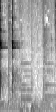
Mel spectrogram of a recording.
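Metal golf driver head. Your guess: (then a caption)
Crisp. A metal golf driver head is tapped twice, giving two bright, crisp metallic clinks with a short, lively ring rather than a dull thud. Low background rumble runs underneath. The driver head sounds crisp and lively.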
